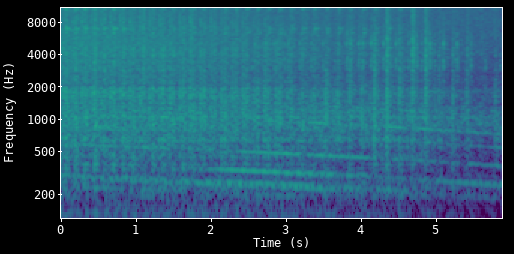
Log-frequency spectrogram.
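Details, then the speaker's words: LG WT1101CW top-load washer after fix for IE error with drain pump running continuously: even motor whir with soft gliding tones fading away; running normally. "and there's that noise we've all grown to love and hate simultaneously"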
